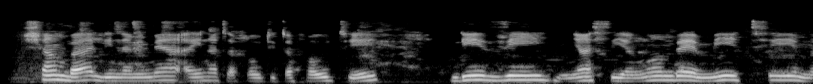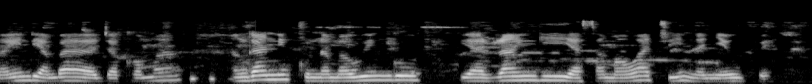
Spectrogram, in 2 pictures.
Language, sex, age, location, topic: Swahili, female, 18-24, Kisii, agriculture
